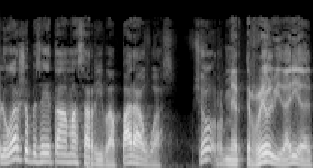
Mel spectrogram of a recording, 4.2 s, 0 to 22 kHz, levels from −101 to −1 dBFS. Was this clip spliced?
no; 0 cuts

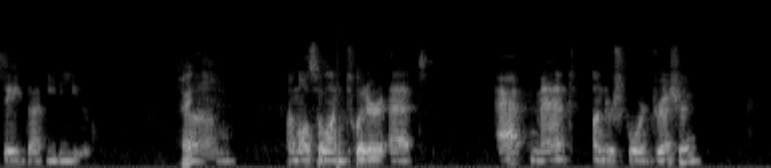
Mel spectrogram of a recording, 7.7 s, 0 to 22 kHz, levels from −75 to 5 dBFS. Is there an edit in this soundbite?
no; 0 cuts

